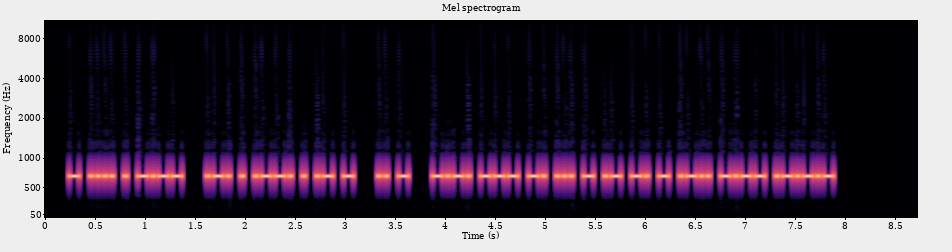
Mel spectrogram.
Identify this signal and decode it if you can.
Morse code, heard as a keyed tone, about 36 wpm, 700 Hz. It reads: THEY REPEAT IT CONSTANTLY.
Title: Sentences from Top 1600 Words 35wpm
